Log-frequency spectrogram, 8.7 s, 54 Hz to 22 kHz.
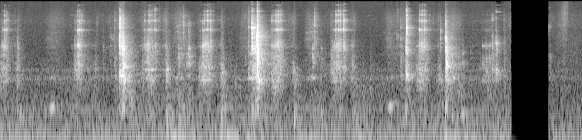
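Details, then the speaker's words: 2008 Cadillac CTS 3.6L direct-injection V6, turned over by hand after replacing all four cam phasers and the thrust washer: irregular light clicks, just like with the old parts, cause not yet found. "all right now I'll crank the engine over by hand make sure everything's kosher got some clicking going on just like it did with the old"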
